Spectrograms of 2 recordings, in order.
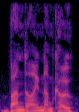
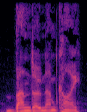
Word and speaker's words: Bandai Namco: The name Bandai Namco, often mispronounced as Bando Namkai, is a classic example of the human tendency to reorder familiar sounds in unexpected ways.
